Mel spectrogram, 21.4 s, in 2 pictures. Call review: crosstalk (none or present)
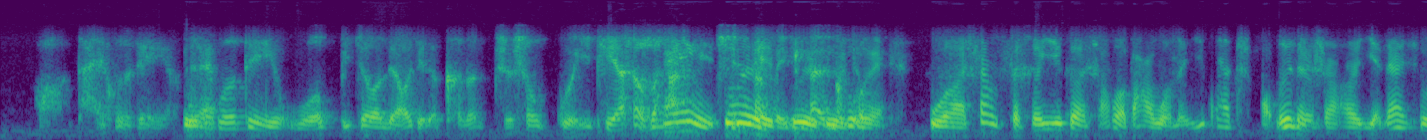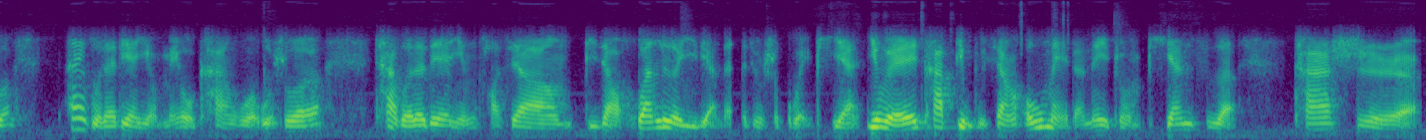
present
